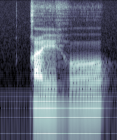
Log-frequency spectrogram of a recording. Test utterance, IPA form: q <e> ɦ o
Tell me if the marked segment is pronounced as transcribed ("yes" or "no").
yes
